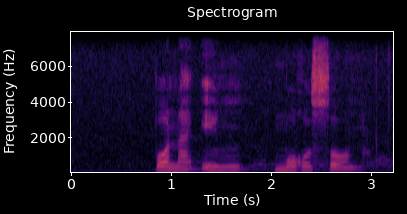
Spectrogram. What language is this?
Northern Sotho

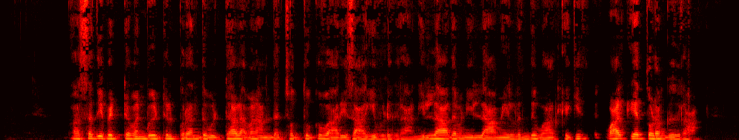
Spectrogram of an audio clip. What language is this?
Tamil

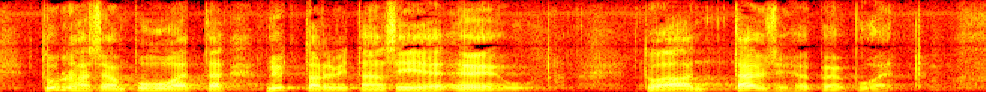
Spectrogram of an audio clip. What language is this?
Finnish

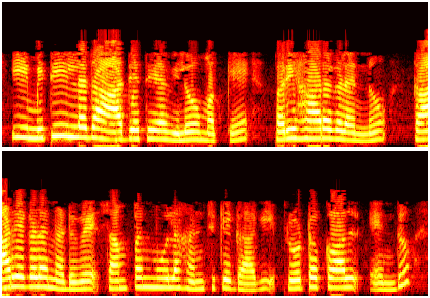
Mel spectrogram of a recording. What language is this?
Kannada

